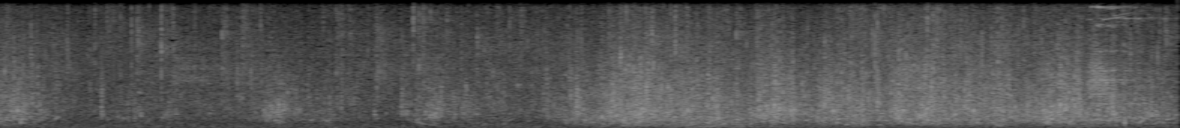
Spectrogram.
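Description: Heavy rain falls steadily.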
